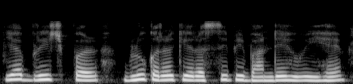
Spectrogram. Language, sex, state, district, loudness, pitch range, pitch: Hindi, female, Arunachal Pradesh, Lower Dibang Valley, -11 LUFS, 185-215 Hz, 200 Hz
